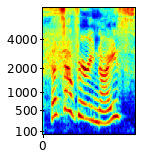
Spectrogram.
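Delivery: put-on very high, raspy small-kid voice, little boy. Improvising a scene as a little boy told he runs too slow, raspy little boy voice. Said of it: "That's a kind of a raspiness".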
